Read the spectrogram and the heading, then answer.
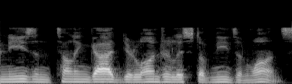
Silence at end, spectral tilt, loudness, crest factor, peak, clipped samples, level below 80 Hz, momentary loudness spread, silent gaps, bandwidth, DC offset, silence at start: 0 s; -11 dB/octave; -18 LUFS; 18 dB; 0 dBFS; under 0.1%; -48 dBFS; 9 LU; none; 5.8 kHz; under 0.1%; 0 s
